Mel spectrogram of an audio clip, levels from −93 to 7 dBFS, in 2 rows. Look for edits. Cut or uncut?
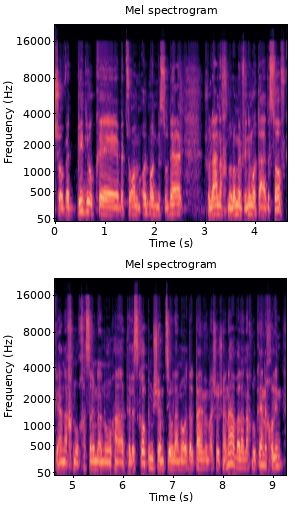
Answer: uncut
